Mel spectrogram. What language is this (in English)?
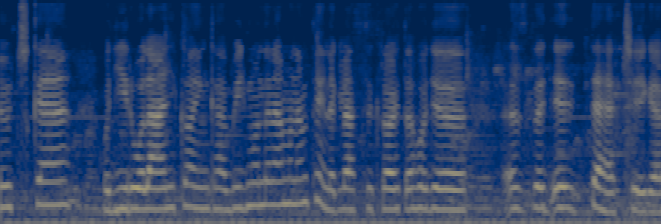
Hungarian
